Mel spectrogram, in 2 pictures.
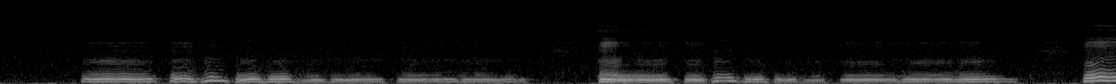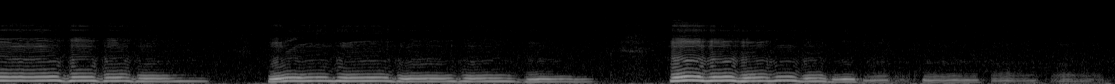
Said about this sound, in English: Last week, I caught myself humming a tune. When I finally realized what the tune was that I was humming, it sort of made me smile. I was humming.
